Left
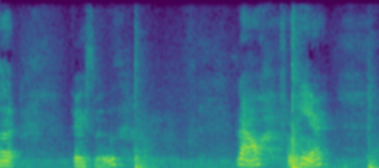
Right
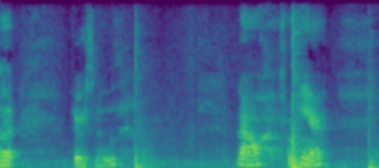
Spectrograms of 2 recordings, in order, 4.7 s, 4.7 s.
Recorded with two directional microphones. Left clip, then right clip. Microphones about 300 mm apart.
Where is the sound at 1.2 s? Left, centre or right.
Right.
